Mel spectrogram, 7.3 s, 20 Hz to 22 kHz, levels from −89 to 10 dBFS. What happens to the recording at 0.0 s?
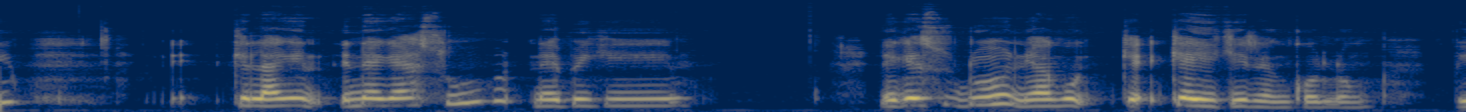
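At 0.0 s the audio is intact, with no dropout, click, distortion or other fault at that moment.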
